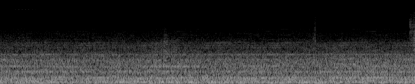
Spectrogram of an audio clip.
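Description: A Star Citizen spaceship takes off from a mining facility with a steady, loud, droning engine roar that holds even throughout, joined by faint brief high hisses and no voices.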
